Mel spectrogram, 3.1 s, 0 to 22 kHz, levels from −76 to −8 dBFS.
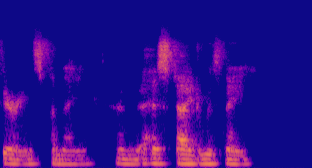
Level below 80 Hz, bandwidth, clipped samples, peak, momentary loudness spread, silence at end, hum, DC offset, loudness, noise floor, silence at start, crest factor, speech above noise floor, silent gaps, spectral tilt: -66 dBFS; 11.5 kHz; under 0.1%; -14 dBFS; 16 LU; 0.6 s; none; under 0.1%; -33 LUFS; -88 dBFS; 0 s; 20 dB; 54 dB; none; -3.5 dB/octave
